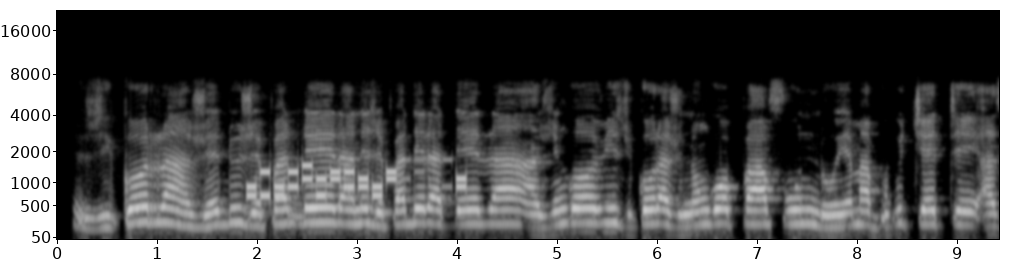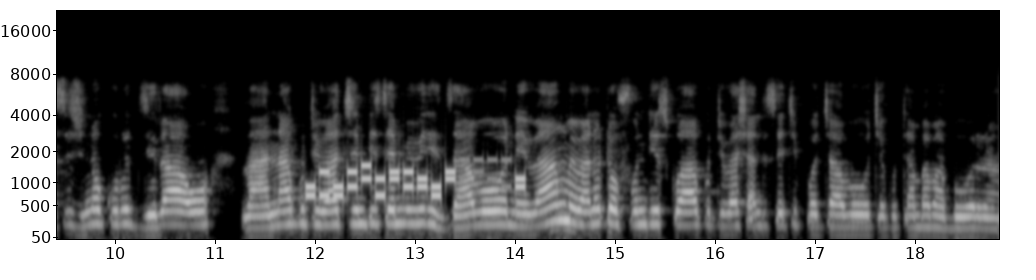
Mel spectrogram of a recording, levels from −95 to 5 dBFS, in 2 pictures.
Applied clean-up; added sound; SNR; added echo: none; Telephone; -4 dB; none.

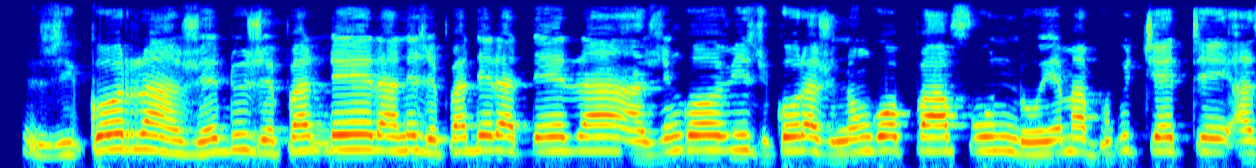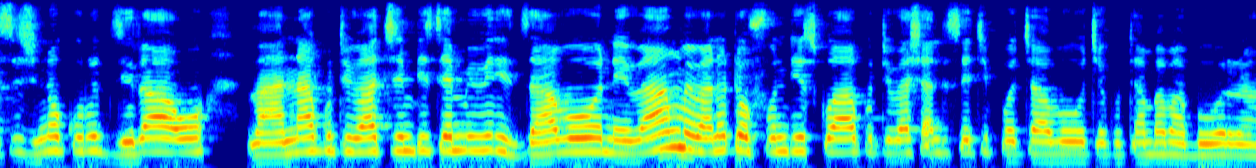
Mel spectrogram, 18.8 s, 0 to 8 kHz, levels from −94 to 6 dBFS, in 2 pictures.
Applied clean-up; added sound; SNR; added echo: none; none; none; none.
